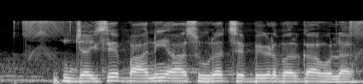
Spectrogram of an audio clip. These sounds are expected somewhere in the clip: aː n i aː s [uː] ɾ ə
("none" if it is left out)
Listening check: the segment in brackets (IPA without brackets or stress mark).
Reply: uː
